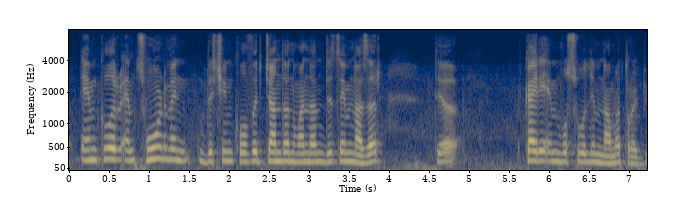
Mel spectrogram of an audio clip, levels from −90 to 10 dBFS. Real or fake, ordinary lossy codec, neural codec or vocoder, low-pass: fake; none; codec, 16 kHz, 2 kbps, X-Codec, HuBERT features, trained on LibriSpeech; 7.2 kHz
